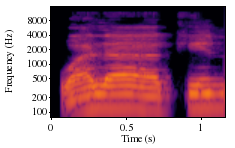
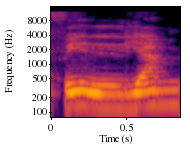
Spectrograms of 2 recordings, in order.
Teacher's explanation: Walakin, tak perlu nabr. Just panjangkan dengung saja untuk menunjukkan bahawa nun tu bersabdu.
